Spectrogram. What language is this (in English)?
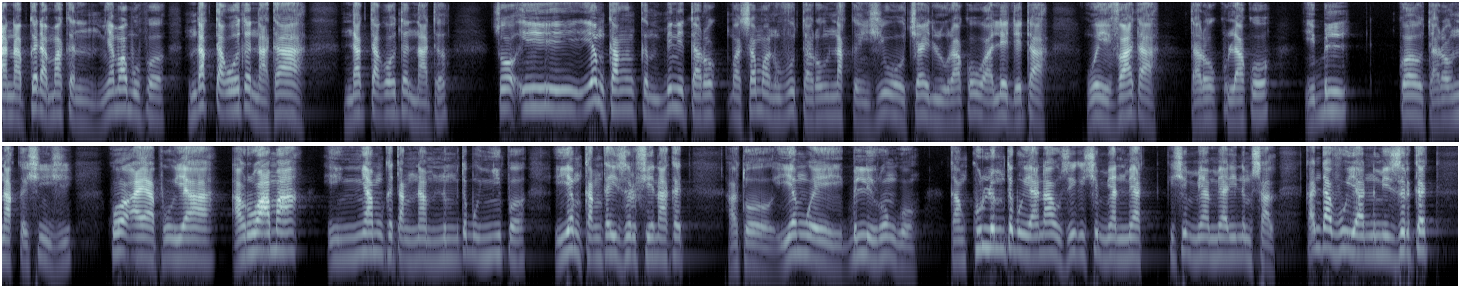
Tarok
